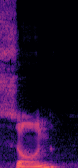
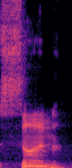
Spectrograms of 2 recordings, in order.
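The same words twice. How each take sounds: First: The word is pronounced with Spanish vowels and sounds. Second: The word is pronounced like the English word. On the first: The speaker calls it right. "It's son" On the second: The speaker calls it wrong. "not the word son like we have in English"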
